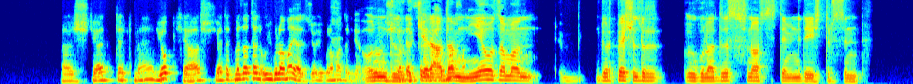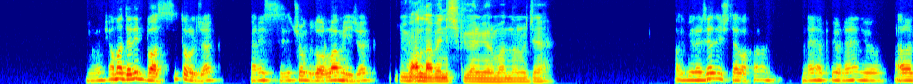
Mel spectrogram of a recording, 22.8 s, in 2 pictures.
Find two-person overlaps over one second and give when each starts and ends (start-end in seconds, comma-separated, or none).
4.4-6.0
